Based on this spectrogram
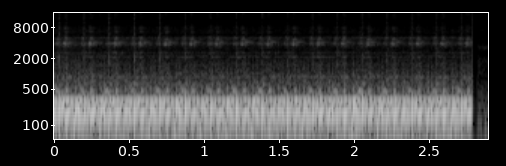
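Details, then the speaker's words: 2010 Chevrolet Camaro 3.6L V6, hard start/slow crank, oil change overdue by 10,000 miles, idling after about 3 minutes: fast, light clacking valve train chatter heard at the exhaust that hasn't quieted. Codes: misfire cylinders 1 and 2, oil pressure switch. "It's been running for about 3 minutes now and the valve train chatter has not quieted down at all. That really clacky noise."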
